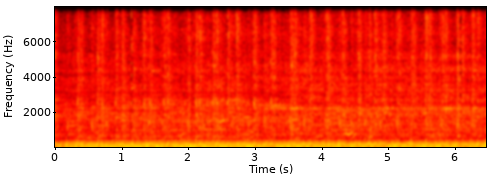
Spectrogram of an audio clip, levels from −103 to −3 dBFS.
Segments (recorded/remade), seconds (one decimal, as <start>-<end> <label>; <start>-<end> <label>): 0.0-3.3 recorded; 3.3-5.9 remade; 5.9-6.5 recorded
